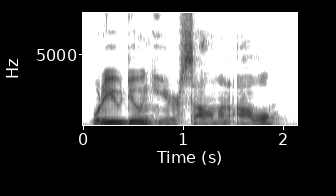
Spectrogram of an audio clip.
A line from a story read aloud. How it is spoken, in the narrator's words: asked in a low voice, which was not any too pleasant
